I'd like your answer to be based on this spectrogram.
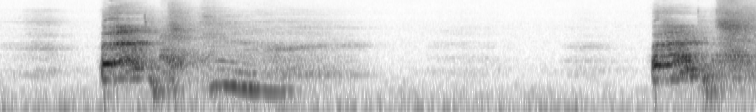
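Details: Two strong, forceful wet sneezes, each a sharp explosive burst, the first trailing into a short voiced tail, with some sniffling and a nose blow at the end.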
